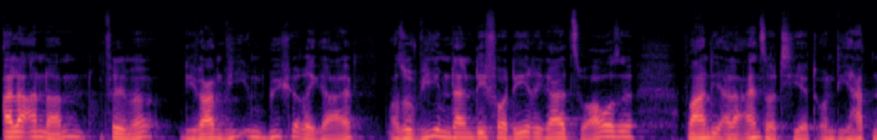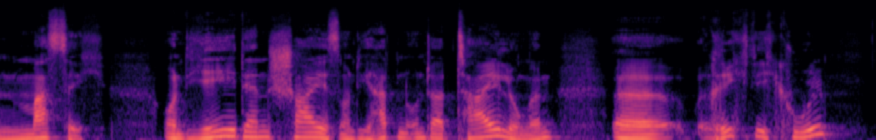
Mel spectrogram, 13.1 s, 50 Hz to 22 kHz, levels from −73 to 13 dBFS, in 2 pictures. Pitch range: 120-155 Hz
